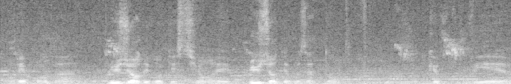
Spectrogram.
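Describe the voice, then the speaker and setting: A young man from DR Congo, a student, answering interview questions in a measured way with frequent fillers. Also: sits low. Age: young adult. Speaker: guest, student. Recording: loud noise, birds cooing.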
